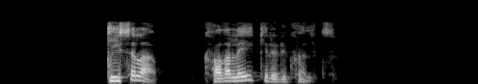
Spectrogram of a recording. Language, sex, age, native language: Icelandic, male, 20-29, Icelandic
